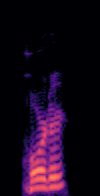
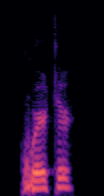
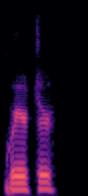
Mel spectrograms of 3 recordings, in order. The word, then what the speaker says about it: Huerter: Hoarder, Huerter. I feel like we're always messing up this pronunciation. I hear people say all kinds of things for this guy. Huerter.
